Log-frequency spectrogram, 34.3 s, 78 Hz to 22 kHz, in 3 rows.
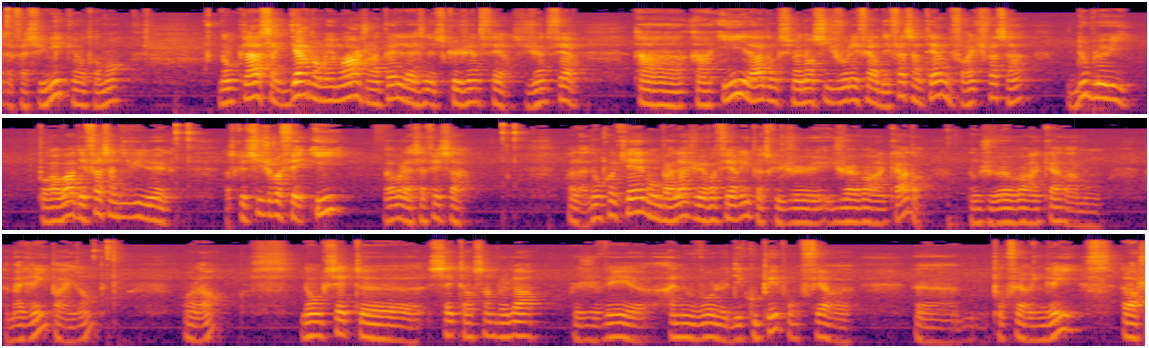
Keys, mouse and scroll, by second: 0.6 middle click, 1.6-2.1 scroll up 1, 2.1-10.8 shift+middle drag, 17.5 middle click, 18.4-19.9 scroll down 1, 19.9-20.6 scroll up 1, 25.3-25.9 scroll up 1, 28.6-31.3 scroll down 1, 31.3-31.6 scroll down 1, 33.5-34.3 scroll up 2.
